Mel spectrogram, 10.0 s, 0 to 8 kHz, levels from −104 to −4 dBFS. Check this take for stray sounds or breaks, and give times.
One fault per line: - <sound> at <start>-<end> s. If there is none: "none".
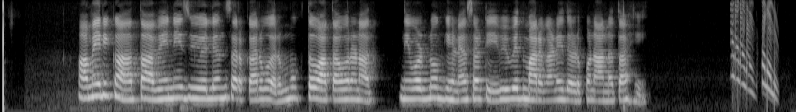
- chirp at 9.1-9.7 s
